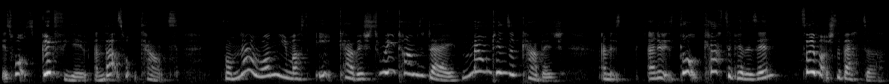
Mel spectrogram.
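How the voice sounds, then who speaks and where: A woman's voice: high voice, huge pitch swings, fairly quick, a little mellow, pitched above the performer's own voice. A woman voicing a tiny, wicked old grandmother from a children's storybook, bossy, snappy and scolding.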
